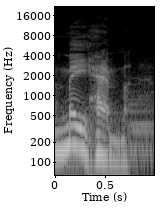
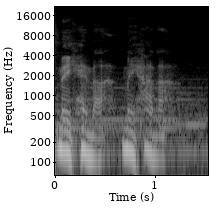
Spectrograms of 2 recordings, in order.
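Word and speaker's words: Meyhane: I want to pronounce that Mayhem, but it's Mayhana.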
